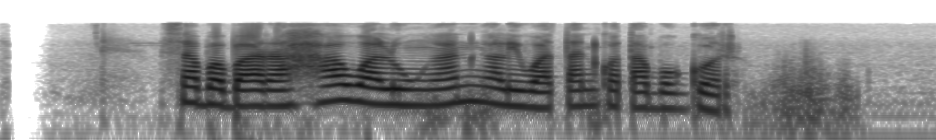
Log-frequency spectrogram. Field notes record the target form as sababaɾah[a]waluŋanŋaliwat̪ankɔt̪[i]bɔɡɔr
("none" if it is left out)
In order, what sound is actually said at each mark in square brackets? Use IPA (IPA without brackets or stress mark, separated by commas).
a, a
